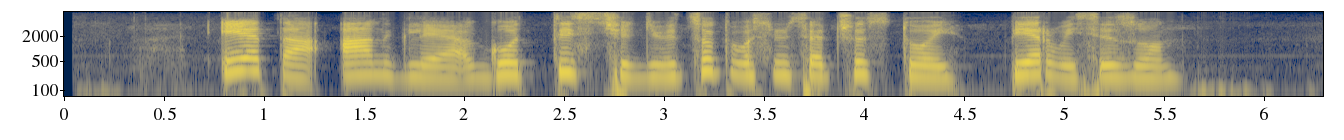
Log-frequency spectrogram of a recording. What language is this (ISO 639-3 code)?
rus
